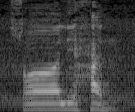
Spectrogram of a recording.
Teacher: keluar dari ujung lidah yang bertemu dengan gigi seri di bawah nah sifat huruf ini ini berupa hams tidak bersuara rukhwah istil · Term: huruf Shad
